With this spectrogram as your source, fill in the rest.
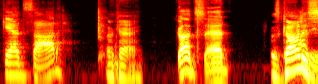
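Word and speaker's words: Gad Saad: figure out how to I've heard his name pronounced God sad, which is a really funny phrase. And also Gad Sad. I've always heard it pronounced Gads Sad.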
